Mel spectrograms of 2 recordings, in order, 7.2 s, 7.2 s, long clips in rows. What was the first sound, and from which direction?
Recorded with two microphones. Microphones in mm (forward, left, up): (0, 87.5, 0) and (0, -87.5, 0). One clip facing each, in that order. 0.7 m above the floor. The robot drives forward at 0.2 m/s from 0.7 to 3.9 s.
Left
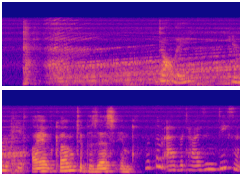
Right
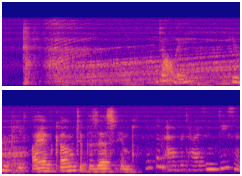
A splash, 45° left (ahead or behind).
